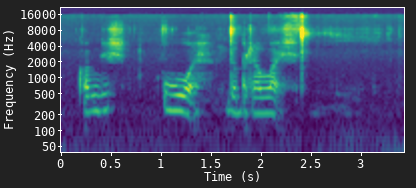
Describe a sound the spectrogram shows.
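A young girl speaks briefly and close by.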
